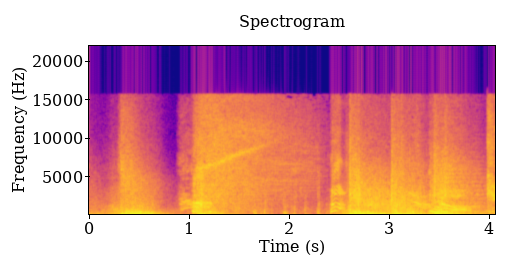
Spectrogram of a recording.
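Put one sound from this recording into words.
A burst of fire whooshes and crackles.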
